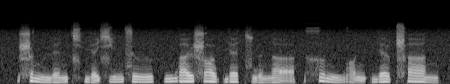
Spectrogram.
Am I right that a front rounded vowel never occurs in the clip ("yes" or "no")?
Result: yes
